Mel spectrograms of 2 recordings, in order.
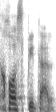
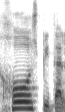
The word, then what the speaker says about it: hospital: Carlos dice, aplica la T entre dos sonidos de vocales. Suena como R.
